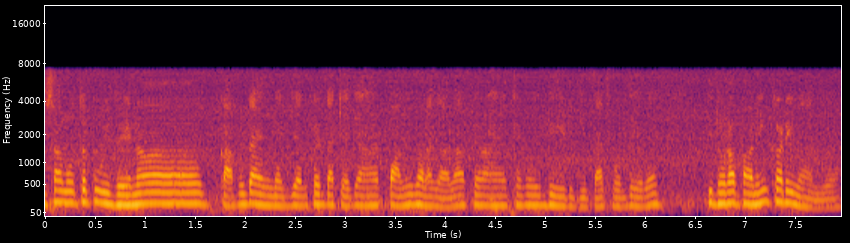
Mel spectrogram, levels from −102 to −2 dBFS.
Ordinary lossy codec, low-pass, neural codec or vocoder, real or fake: none; 7.2 kHz; codec, 16 kHz in and 24 kHz out, 1 kbps, XY-Tokenizer; fake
